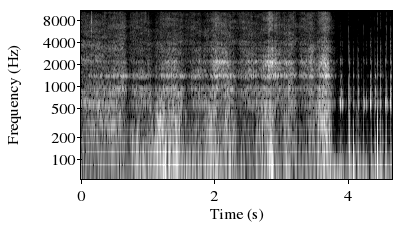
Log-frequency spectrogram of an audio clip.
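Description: Long nails and fingertips scratch across the top of a long, hollow brown cardboard paper roll tube held horizontally, making a steady dry rasping with a hollow resonance. Near the end the scratching gives way to several quick, hollow taps on the tube.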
